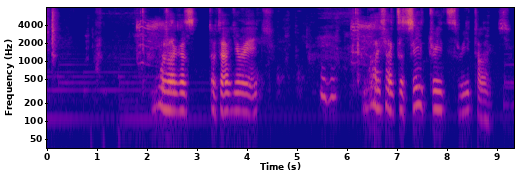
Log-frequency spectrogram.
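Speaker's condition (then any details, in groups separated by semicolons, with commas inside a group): Duchenne muscular dystrophy; progressive muscle disorder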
